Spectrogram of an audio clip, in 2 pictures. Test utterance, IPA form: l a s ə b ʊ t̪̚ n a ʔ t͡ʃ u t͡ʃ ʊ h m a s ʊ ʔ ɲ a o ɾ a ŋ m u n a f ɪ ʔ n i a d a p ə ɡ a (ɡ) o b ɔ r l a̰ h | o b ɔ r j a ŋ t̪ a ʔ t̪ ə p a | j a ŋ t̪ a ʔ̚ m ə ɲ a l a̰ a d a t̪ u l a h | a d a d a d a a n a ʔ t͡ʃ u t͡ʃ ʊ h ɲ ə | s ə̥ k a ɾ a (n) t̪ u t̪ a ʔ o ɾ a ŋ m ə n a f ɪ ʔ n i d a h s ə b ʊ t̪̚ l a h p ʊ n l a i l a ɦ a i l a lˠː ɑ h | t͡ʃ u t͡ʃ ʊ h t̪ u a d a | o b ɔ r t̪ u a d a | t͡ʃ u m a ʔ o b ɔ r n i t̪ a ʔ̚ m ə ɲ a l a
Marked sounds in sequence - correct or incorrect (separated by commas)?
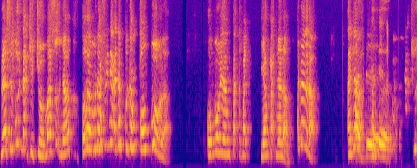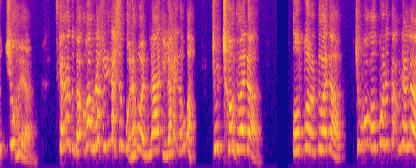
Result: incorrect, incorrect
